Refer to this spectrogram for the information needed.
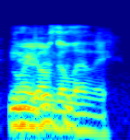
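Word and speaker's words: Uiagalelei: But Uyongalele.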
